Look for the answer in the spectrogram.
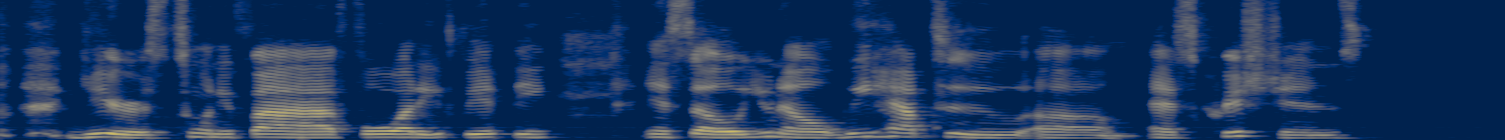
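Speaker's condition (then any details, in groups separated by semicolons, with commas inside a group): No condition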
